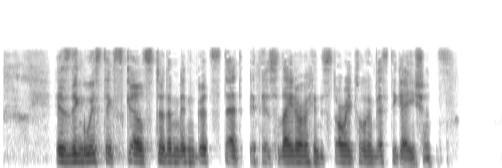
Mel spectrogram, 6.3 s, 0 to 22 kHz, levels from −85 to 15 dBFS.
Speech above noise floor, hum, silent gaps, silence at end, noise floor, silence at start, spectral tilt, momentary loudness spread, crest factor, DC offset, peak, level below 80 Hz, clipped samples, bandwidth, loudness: 26 dB; none; 3.07-3.11 s; 0.9 s; -47 dBFS; 0.7 s; -5 dB/octave; 11 LU; 18 dB; under 0.1%; -4 dBFS; -60 dBFS; under 0.1%; 7.8 kHz; -21 LUFS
